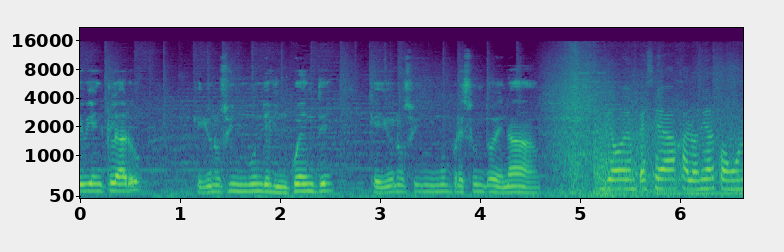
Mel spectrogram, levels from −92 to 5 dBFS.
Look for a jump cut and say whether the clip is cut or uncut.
cut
